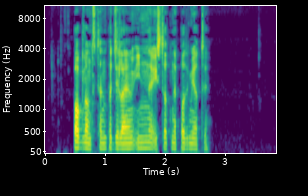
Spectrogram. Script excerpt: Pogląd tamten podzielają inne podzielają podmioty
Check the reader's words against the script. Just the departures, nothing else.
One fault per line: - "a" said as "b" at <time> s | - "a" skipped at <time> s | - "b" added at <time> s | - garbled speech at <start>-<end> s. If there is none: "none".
- "tamten" said as "ten" at 0.8 s
- "podzielają" said as "istotne" at 1.8 s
